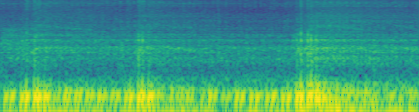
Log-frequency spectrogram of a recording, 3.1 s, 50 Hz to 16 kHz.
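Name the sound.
Triumph Bonneville T100 motorcycle pea shooter exhaust sound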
